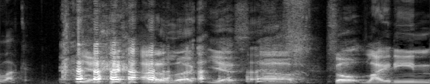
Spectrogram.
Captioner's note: laughs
